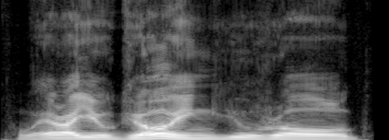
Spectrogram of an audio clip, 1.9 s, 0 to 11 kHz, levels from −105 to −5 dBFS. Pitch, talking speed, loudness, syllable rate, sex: 130 Hz, 185 wpm, -15 LUFS, 5.3 syllables/s, male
